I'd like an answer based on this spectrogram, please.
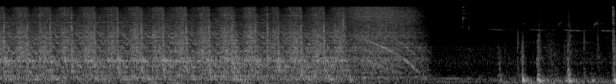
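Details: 1986 Four Winns 170 Horizon with 3.0L MerCruiser, first start after winterization, carb primed with a few pumps: about four seconds of steady cranking at roughly two pulses a second without catching; slow to fire, may need fuel pressure built.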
